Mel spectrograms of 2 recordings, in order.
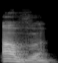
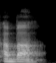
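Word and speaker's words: אב: Le premier mot dans la Bible, c'est « Av ». Pas dans la Bible, dans les dictionnaires. Dans les dictionnaires hébraïques. C'est « Av », c'est-à-dire le Père, qui va être aussi prononcé « Abba ».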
